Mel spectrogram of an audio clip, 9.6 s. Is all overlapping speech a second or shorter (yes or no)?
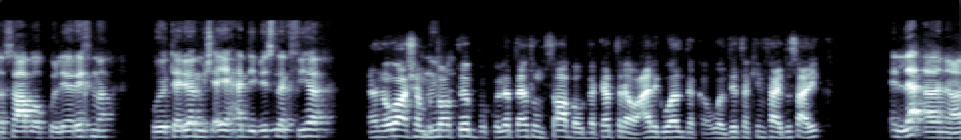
yes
